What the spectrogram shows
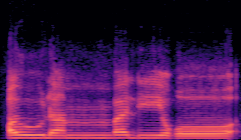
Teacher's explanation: نون ساکن یا تنوین کے بعد حرف با آ جائے اور اس کے اوپر چھوٹی میم ہو تو اس نون ساکن ہو یا تنوین کو ہم چھوٹی میم سے بدل کر اقلاب کریں گے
